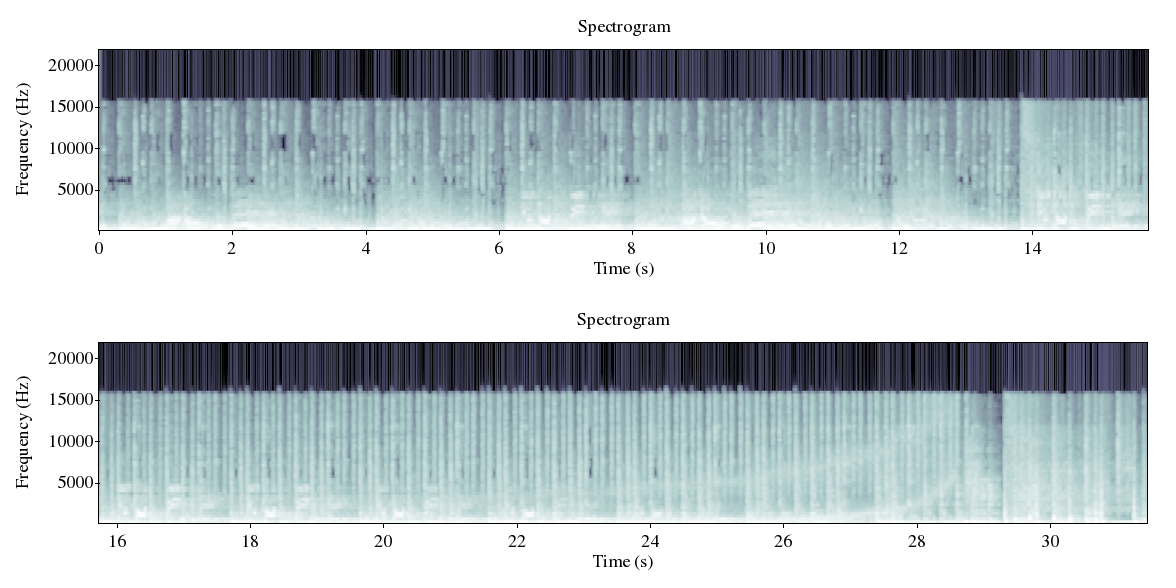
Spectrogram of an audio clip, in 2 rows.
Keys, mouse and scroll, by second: 1.3 click, 1.6 ctrl+a, 2.1 ctrl+a, 2.5 ctrl+a, 3.5 click, 3.9 click, 6.7 shift+middle click, 7.3 shift+middle click, 11.3 shift+middle click, 12.0 click, 12.6 ctrl+z, 12.9 ctrl+z, 13.0 ctrl+z, 13.2 ctrl+z, 13.3 ctrl+z, 13.6 ctrl+z, 13.8 ctrl+z, 14.0 ctrl+z, 15.2 ctrl+z, 17.9 click, 18.3 click, 18.8 click, 19.8 ctrl+a, 20.5 click, 21.1 ctrl+a, 21.4 ctrl+a, 21.7 ctrl+a, 22.0 ctrl+a, 23.6 middle click, 25.9 ctrl+z, 26.0 ctrl+z, 26.3 ctrl+z, 26.5 ctrl+z, 26.9 ctrl+z, 28.0 click, 29.8 click.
